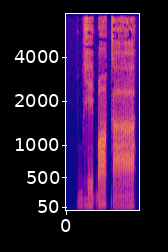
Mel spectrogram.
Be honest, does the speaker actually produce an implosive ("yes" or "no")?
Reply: yes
